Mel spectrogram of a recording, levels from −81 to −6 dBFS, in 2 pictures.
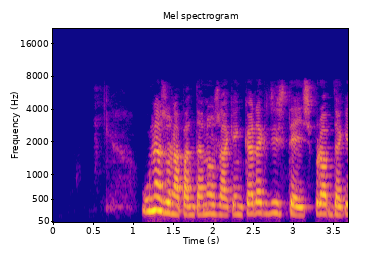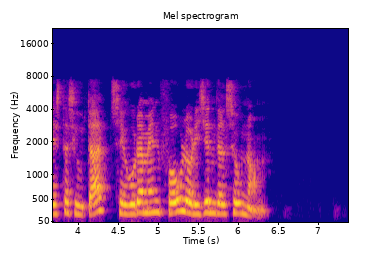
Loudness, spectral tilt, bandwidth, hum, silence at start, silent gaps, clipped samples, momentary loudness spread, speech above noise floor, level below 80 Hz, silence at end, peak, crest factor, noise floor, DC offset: -18 LUFS; -5.5 dB/octave; 7.8 kHz; none; 1.1 s; none; under 0.1%; 7 LU; 58 dB; -64 dBFS; 1.05 s; -2 dBFS; 18 dB; -75 dBFS; under 0.1%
